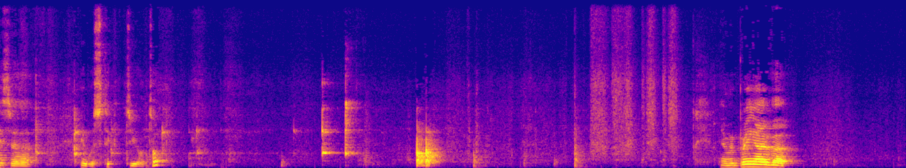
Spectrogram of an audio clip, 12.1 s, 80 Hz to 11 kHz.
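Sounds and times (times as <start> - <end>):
dough rubbing: 6.1 - 9.2.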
